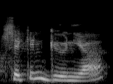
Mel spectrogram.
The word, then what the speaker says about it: chikungunya: It's called Chikun Gunya. Yes. It is not spelled like chicken the animal.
